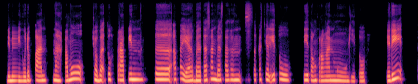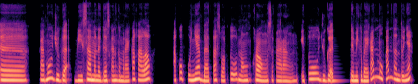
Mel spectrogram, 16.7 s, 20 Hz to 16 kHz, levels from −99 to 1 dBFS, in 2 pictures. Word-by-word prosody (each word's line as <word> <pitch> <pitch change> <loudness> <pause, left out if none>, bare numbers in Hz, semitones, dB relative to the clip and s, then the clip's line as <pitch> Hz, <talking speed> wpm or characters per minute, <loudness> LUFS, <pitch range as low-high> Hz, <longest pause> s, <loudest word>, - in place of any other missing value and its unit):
di - - +2
minggu 185 -1 +2
depan. 200 -1 -1
Nah, 200 -3 +3
kamu 250 +6 +3 0.2
coba 205 -2 +3
tuh, 235 -1 -2
terapin 230 +2 +3 0.2
ke, 235 -1 +5
apa 240 +2 -8
ya, 185 -2 +2
batasan-batasan 215 +2 +1
sekecil 225 +1 -6
itu, 220 0 0 0.3
di 215 - +2
tongkronganmu, 195 -1 0
gitu. 170 +1 -8 0.4
Jadi, 250 +9 +4 0.3
eee, 205 -1 +4 0.3
kamu 235 +6 +2
juga 205 -3 +1 0.2
bisa 195 +4 +2
menegaskan 200 0 +1
ke 195 - 0
mereka 175 +4 -2
kalau, 220 +5 +1 0.4
"Aku 270 +7 -6
punya 225 +3 +5
batas 200 +2 -2
waktu 230 +6 -4
nongkrong 200 -2 0
sekarang." 180 -2 -4
itu, 250 +7 -1
juga 200 0 0 0.3
demi 185 -1 +2
kebaikanmu 260 - -1
kan, 275 +5 -6
tentunya. 215 - +1
210 Hz, 135 wpm, -19 LUFS, 190-230 Hz, 0.4 s, ke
